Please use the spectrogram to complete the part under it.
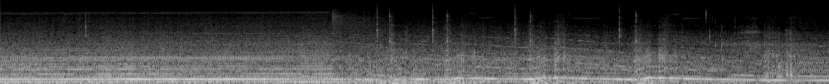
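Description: A Mazda Roadster Touring Car engine in Gran Turismo 7 at Deep Forest drones loudly and steadily, its pitch rising and dipping through gear changes and throttle lifts, with no speech over it.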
